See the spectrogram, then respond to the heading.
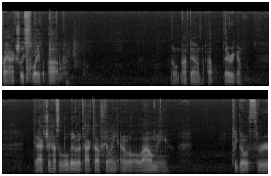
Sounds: Speech

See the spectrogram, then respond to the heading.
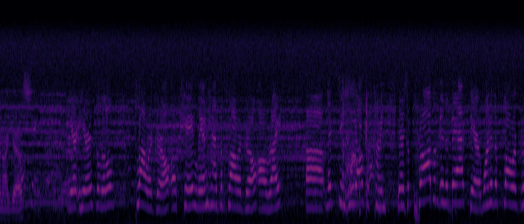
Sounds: Music, Speech

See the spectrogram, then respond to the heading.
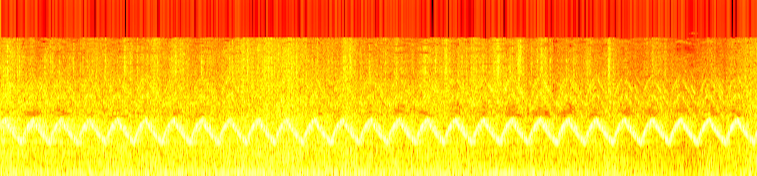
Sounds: ambulance siren

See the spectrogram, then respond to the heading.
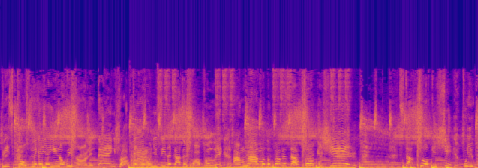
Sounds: Music

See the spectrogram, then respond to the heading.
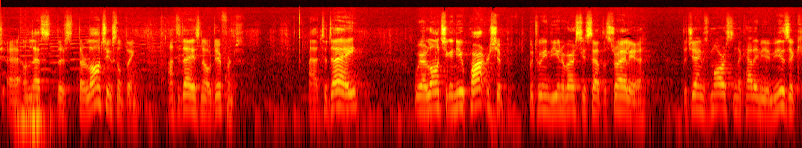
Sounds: Speech, Music

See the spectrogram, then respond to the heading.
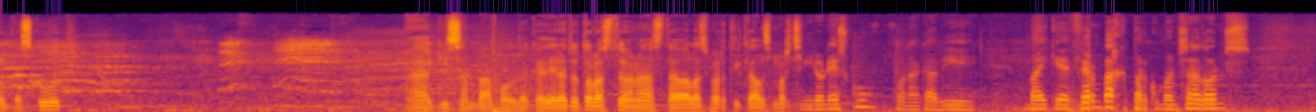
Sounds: Speech, Music

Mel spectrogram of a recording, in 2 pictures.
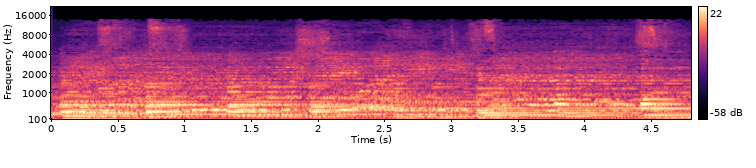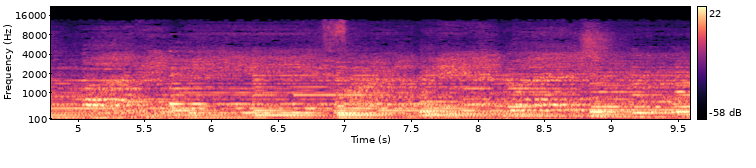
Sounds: Music, Male singing, Choir, Female singing

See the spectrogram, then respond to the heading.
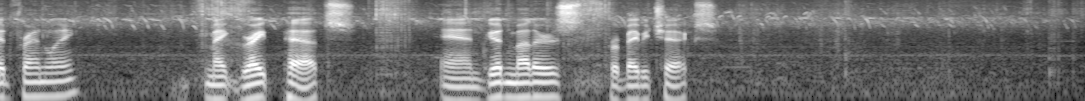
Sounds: Cluck, rooster, Fowl

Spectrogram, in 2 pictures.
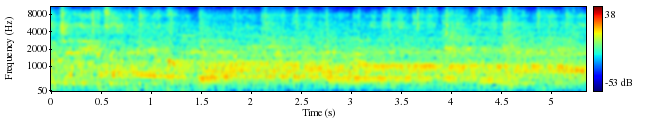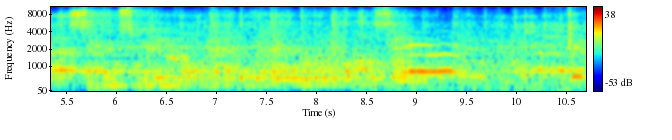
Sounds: Singing, Music

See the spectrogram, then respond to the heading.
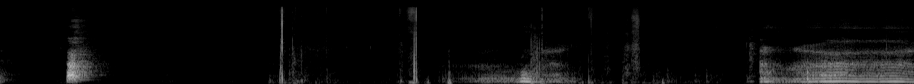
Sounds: dog growling

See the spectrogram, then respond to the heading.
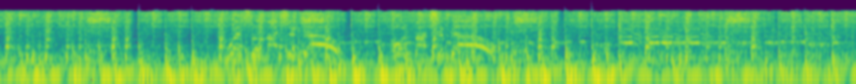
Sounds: Drum and bass, Music, Electronic music

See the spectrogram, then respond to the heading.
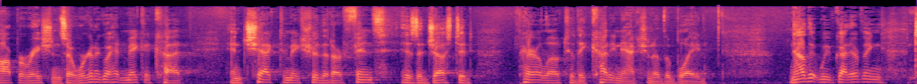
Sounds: Speech

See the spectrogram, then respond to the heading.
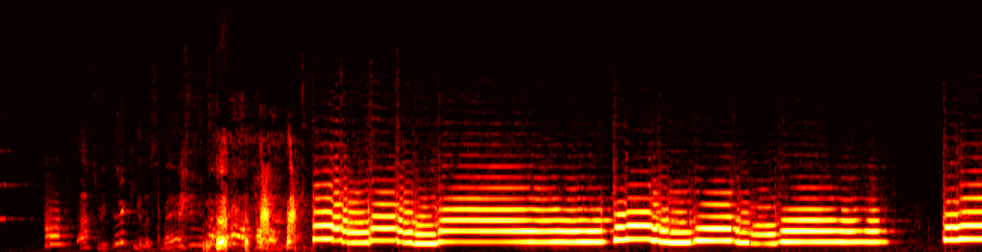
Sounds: Trumpet, Brass instrument

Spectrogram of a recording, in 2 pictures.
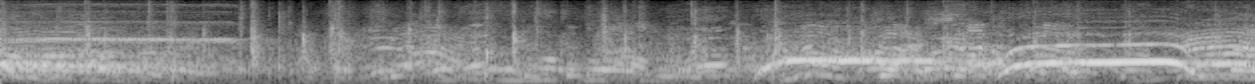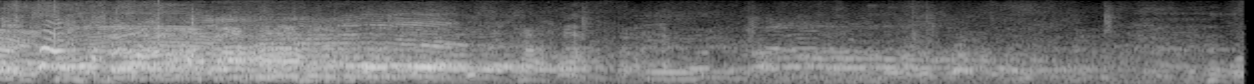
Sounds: Speech

